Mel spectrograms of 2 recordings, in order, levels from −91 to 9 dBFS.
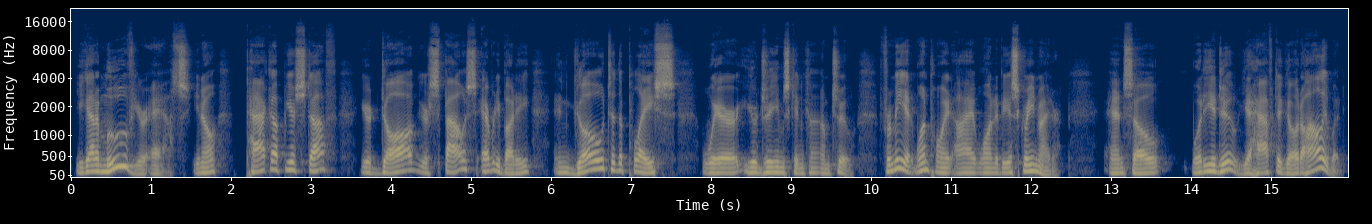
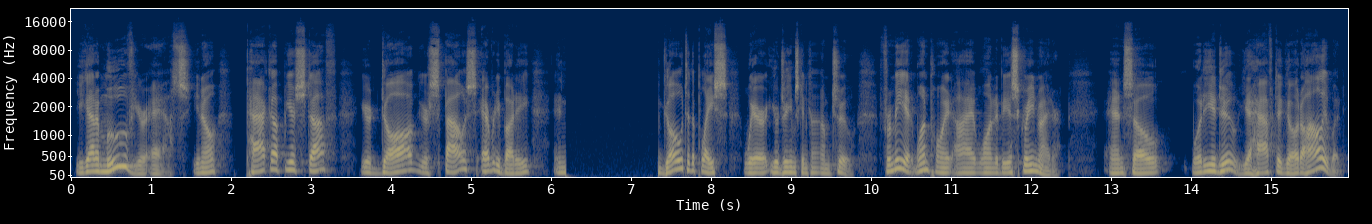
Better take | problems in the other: first | audio freezing; at 6 s for 1 s

